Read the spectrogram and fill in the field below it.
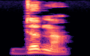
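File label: "demain", French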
